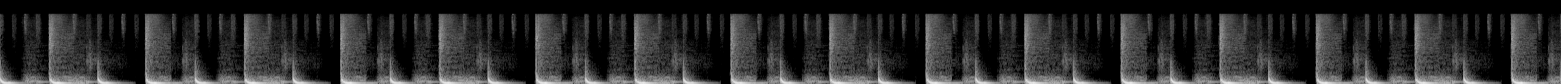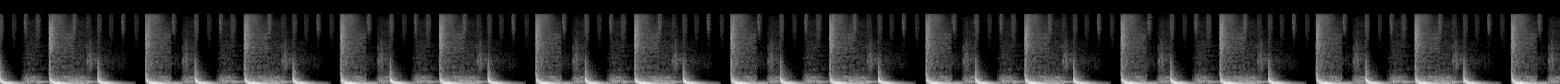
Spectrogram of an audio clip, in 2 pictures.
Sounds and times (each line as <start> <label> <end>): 0.0 trance beat 31.2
